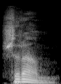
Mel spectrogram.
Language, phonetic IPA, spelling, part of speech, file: Russian, [ʂram], шрам, noun, Ru-шрам.ogg
- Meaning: scar, cicatrix (a permanent mark on the skin sometimes caused by the healing of a wound)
